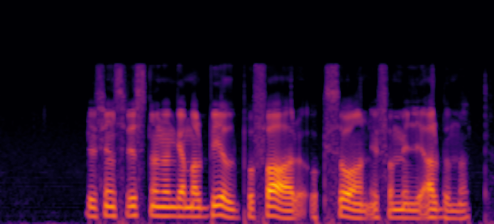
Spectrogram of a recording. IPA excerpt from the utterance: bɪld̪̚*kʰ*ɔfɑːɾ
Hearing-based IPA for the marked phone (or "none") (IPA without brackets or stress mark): pʰ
